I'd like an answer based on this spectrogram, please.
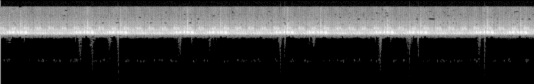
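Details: Crickets at night as a calming sleep soundscape: high, bright chirps of several rapid pulses repeated about twice a second in a steady rhythm. The recording is clean, with nothing else heard and all low sound filtered out.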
